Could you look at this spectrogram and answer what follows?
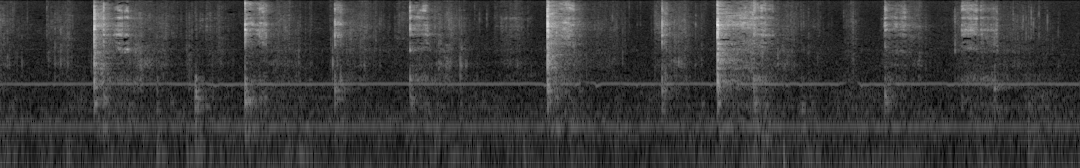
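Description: A metal fork tossing watermelon cubes in a bowl: irregular scrapes and clinks of the fork against the bowl, every second or so, with a faint steady hum underneath.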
